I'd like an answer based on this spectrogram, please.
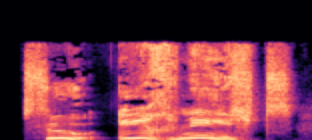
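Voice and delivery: langsam, mit starkem russischem Akzent; russischer Akzent. A narrator's reading. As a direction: russischer Akzent, laut beteuernd. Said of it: "mit starkem russischem Akzent". (starker russischer Akzent)

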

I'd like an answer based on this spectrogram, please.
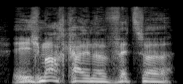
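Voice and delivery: drawn-out, emphatic retort; emphatic denial. A narrator's reading. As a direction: insist on it, word by word. Rebuts being accused of joking.

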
